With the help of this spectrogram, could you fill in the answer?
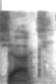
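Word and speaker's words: Shough: It's Shuck.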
